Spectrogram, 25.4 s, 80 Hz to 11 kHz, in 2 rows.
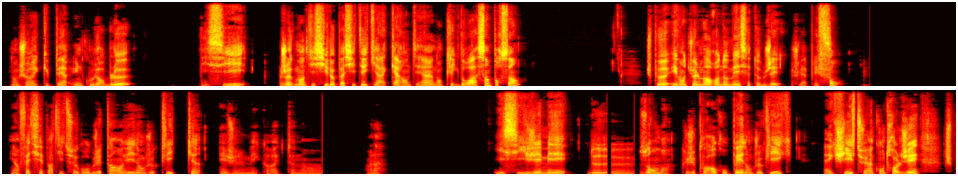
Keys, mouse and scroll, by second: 1.7 click, 2.6 click, 5.5 right click, 6.2 click, 10.0 click, 10.2 click, 11.1-12.0 typing, 12.1 click, 12.3 click, 13.9-17.0 drag, 18.7 click, 19.7 click, 20.2 click, 21.2 click, 22.7 click, 23.4 shift+click, 24.6 ctrl+g, 25.3 click.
